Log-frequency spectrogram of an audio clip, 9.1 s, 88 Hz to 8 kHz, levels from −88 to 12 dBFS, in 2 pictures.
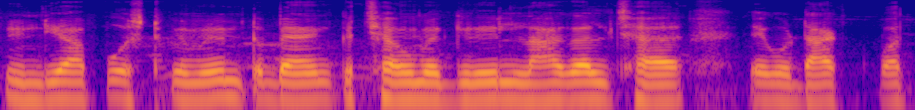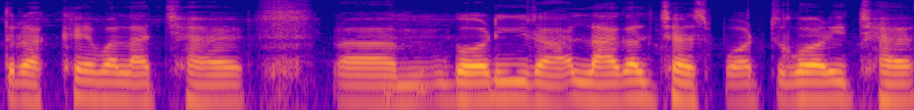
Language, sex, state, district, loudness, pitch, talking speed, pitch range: Maithili, male, Bihar, Samastipur, -17 LUFS, 135 Hz, 130 wpm, 130-140 Hz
